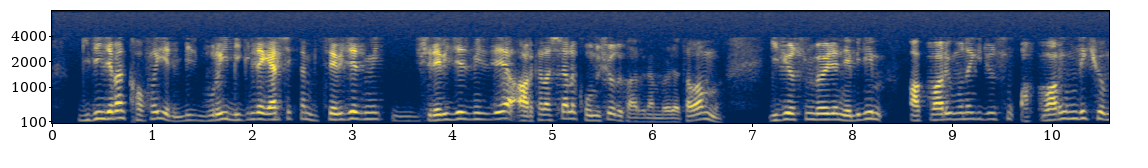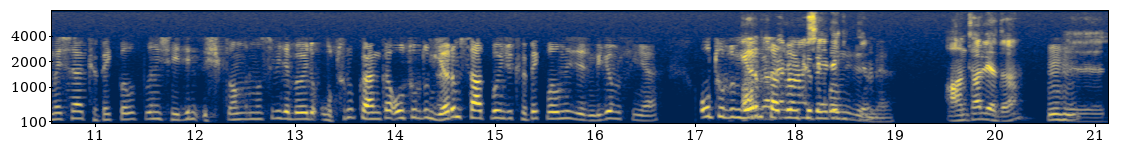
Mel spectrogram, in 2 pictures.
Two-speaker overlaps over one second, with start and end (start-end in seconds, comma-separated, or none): 17.5-18.9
